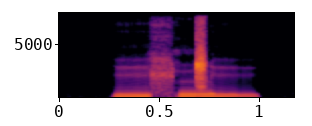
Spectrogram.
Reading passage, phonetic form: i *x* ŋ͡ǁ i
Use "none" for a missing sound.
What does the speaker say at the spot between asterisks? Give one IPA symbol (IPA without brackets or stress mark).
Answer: x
